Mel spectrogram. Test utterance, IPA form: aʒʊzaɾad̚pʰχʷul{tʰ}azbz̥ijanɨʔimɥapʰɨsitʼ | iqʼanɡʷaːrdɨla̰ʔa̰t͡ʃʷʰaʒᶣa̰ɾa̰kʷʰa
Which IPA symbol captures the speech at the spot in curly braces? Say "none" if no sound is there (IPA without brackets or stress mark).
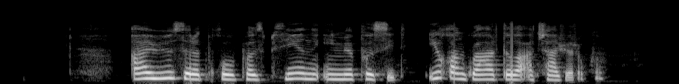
pʰ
